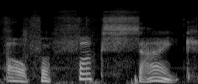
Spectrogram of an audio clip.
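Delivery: high, gummy voice, like a mouth with no teeth. Retelling how a woman swore as the speaker's shadow passed over her; toothless gummy voice. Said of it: "really gummy sounding".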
